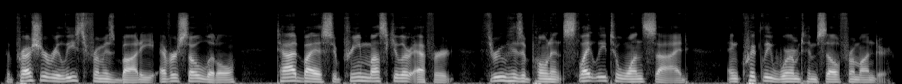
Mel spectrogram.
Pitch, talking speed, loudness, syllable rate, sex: 130 Hz, 185 wpm, -19 LUFS, 6.1 syllables/s, male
